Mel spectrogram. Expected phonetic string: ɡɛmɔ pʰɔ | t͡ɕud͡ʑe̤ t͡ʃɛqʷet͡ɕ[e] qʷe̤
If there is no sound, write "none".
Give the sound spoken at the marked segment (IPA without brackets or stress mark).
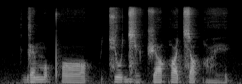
ɛ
